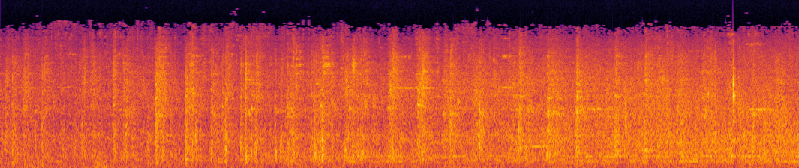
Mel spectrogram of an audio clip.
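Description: A passenger train's wheels on the track, heard from on board as it moves slowly. The wheels click and clatter irregularly over rail joints and pointwork over a steady running rumble, with a few short high squeaks.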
